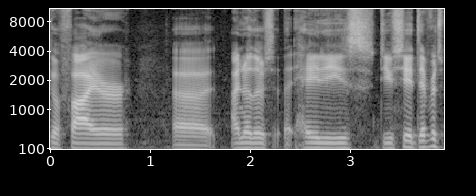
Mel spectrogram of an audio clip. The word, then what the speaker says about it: Hades: And the New Testament Greek counterpart to the Hebrew Sheol is the Greek Hades, which we pronounce Hades as English speakers. So Sheol, Sheol and Hades, these are references to the place of the dead.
